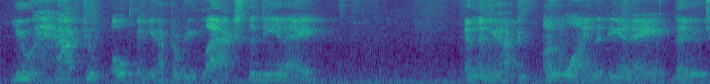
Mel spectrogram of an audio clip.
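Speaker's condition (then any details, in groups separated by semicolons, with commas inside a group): No condition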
